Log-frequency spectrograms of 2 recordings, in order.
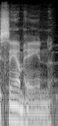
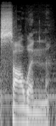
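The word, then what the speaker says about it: Samhain: cool, you don't say s You don't say Sam Hayne. That is not Sam Hane. That is pronounced sawin.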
